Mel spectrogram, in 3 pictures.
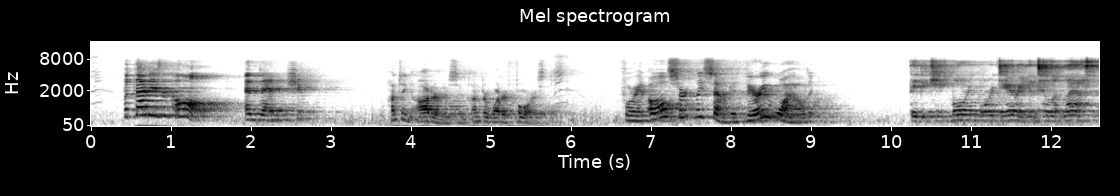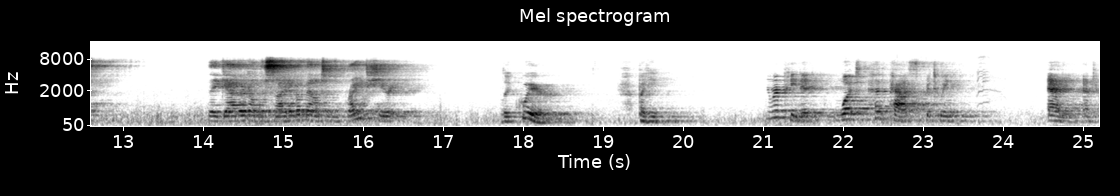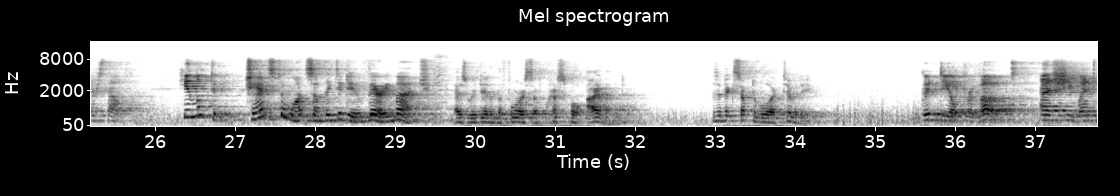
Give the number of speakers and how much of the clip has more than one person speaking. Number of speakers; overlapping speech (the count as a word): four, no overlap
